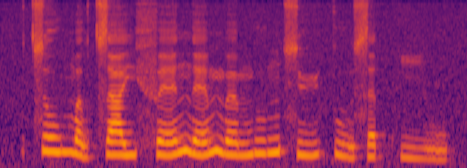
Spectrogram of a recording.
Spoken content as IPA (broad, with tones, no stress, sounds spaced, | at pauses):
t͡s o˧ w m ɐ˨˩ w t͡s aː˨ j f ɛː˨˥ n̪ ɛː˨˥ m œː˨ m uː˨˧ ŋ s yː˨˥ k uː˨˩ s ɐ˨ t̚ k iː˨˩ w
